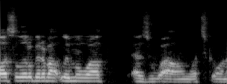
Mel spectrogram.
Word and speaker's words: Lumiwealth: ago which was fun um your product's awesome pronouncing it correctly Luma wealth right yep yep um and this is the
